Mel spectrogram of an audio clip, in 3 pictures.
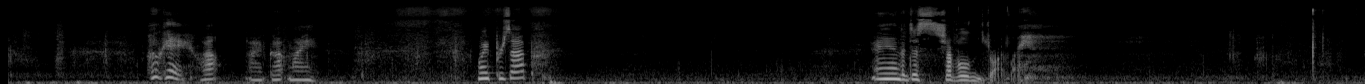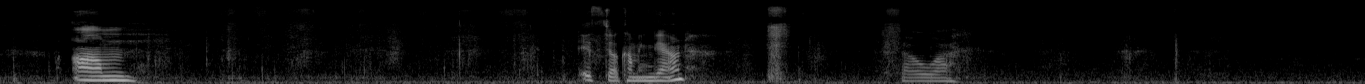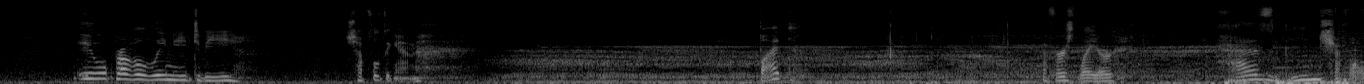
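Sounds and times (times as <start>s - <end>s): low rumble: 31.6s - 40.9s.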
